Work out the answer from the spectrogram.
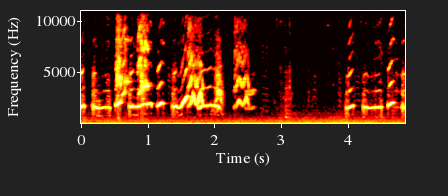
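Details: Cockatiel whistling: short level whistles and buzzy chirps with wavering notes in quick succession, a quieter gap, then more repeated level whistles, over a low hum.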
